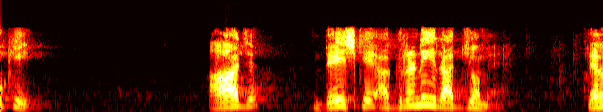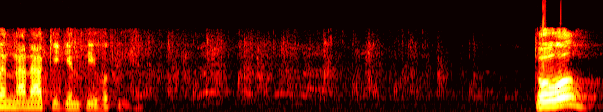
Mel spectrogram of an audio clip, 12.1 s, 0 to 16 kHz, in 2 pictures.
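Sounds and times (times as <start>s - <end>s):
faint scattered hand clapping: 5.2s - 11.2s.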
